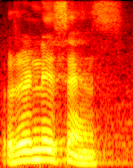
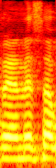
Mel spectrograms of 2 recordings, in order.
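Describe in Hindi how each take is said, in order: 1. शब्द का अंत एक साफ़ s ध्वनि से होता है। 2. शब्द स्वर पर खत्म होता है, अंतिम s के बिना।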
